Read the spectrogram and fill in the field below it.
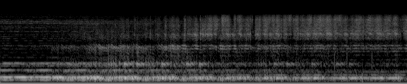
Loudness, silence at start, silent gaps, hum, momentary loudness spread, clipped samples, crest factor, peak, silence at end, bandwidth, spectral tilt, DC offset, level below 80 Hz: -31 LUFS; 0 s; none; none; 4 LU; under 0.1%; 16 dB; -16 dBFS; 0 s; 11 kHz; -3 dB/octave; 2%; -70 dBFS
